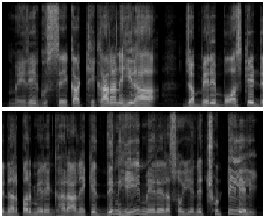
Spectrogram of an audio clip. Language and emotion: Hindi, angry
